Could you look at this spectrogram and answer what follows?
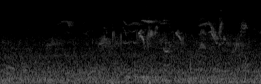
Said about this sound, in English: Apart from birdsong and construction noise in the distance, there is not much going on near the Berlin Town Hall or Alexanderplatz these days, after federal and state officials cancelled all such gatherings across Germany.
